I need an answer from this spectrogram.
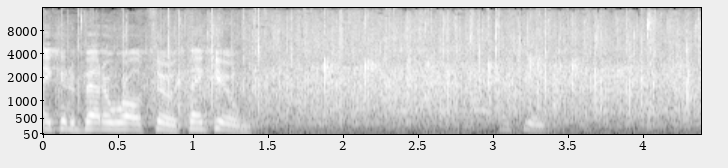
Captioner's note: cheers, applause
